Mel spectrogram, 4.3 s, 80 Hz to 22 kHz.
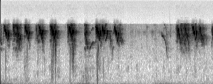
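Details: Garden Eurasian tree sparrows at a dawn feeding on a hot August 19th; loud, clipped high chirps repeat in a quick uneven series, then a half-second silence, then softer chirps resume.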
